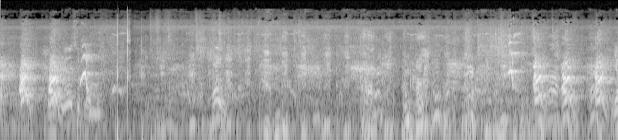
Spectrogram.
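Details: Several young Rottweilers in a kennel exercise yard, giving rapid, overlapping barks and yips amid busy noise, with a few higher sharp yelps standing out at the start and end.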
